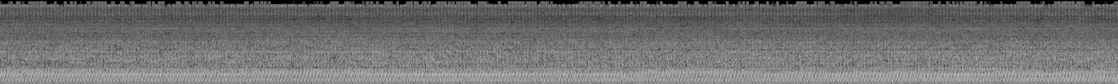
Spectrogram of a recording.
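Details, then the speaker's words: Old Tecumseh-powered generator revived after years outdoors in rain and snow, earlier likely flooded from spraying starter fluid; choke fully off, steady even drone with no misses, surging or knocking, light smoke burning off residue; normal running. "Looks like we're doing alright. Just running with all the choke off. Not smoking too bad, burning all sorts of crap off there."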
